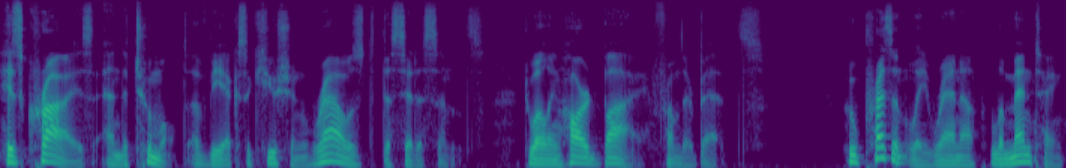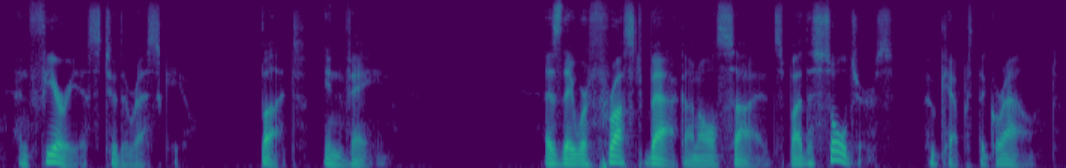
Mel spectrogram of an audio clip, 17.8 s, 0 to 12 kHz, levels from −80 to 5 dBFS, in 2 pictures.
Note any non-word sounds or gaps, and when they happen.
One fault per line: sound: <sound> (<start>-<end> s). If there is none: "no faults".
no faults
